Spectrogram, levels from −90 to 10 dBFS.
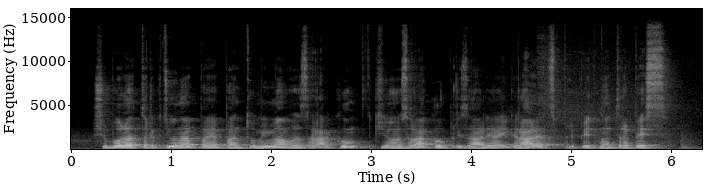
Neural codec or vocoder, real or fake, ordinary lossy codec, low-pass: none; real; none; 14.4 kHz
